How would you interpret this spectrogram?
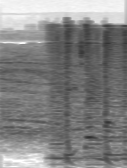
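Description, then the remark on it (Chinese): A crowd screams and cheers in a dense, steady roar, with a few shrill cries sweeping up and falling away over the noise. “尖叫声礼物全部送给你。”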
